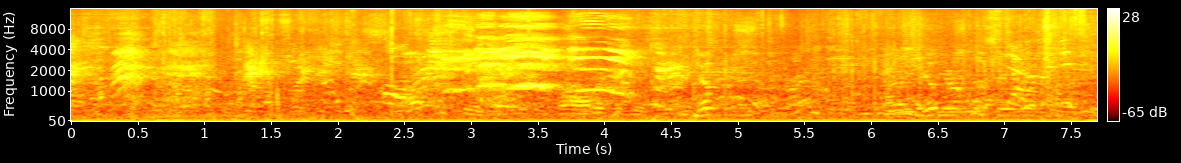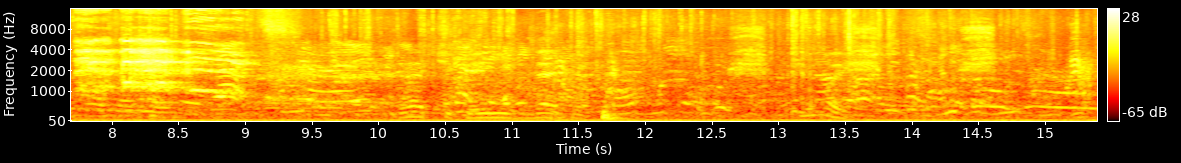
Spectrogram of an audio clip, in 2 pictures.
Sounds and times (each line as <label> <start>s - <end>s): ducks 0.0s - 4.8s
chickens 0.0s - 5.2s
voices 0.0s - 15.3s
chickens 7.4s - 10.0s
ducks 12.5s - 15.3s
